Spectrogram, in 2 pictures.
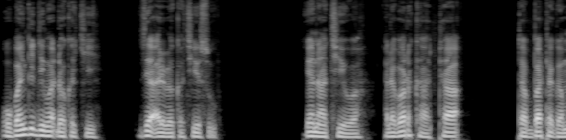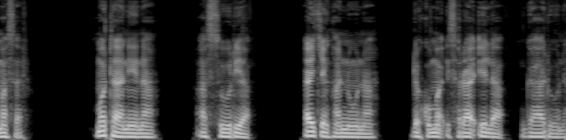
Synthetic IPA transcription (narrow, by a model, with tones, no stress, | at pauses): ʔʊ˨bɐ˦ŋɡʲɪ˦d͡ʒiː˨mɐ˦ɗa˨wkɐ˨kʲiː˦ | zaː˦˨ʔbɐ˨kɐ˨t͡ʃiː˦sṵ˨ | jɐ˦naː˨t͡ʃeː˦˨waː˨ʔa˨lbɐ˦rkaː˨ta˦ | tɐ˨bːɐ˦ta˨ɡa˨mɐ˦sɐ̰˨r | mʊ˦taː˨neː˦na˦ | ʔa˨suː˦ɾɪ˦jaː˨ | ʔa˦jkʲɪ˨ŋɦa˦nːuː˦naː˦ | da˨kʷʊ˦ma˦ʔɪ˨sɾaː˦ʔi˦la˨ɡaː˦doː˨naː˦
